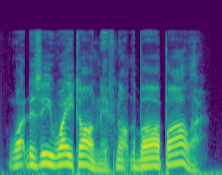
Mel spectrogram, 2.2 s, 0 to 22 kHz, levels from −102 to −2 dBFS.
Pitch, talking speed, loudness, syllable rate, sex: 145 Hz, 270 wpm, -15 LUFS, 5.6 syllables/s, male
